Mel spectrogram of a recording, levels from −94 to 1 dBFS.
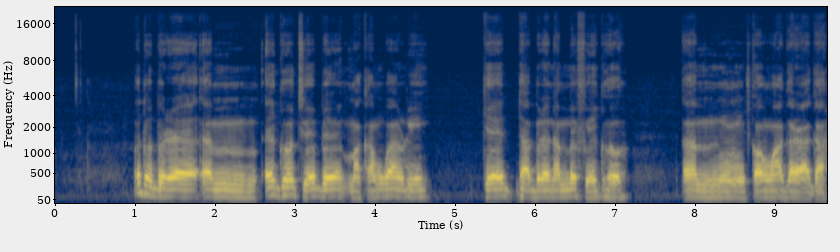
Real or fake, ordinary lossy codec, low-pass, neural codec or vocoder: fake; none; 19.8 kHz; vocoder, 44.1 kHz, 128 mel bands, Pupu-Vocoder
